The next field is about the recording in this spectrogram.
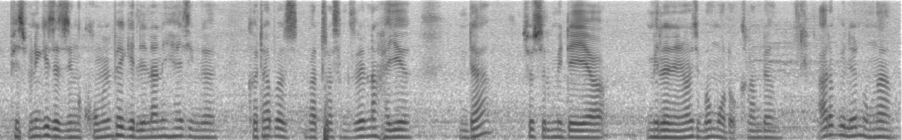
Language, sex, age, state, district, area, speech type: Bodo, male, 18-30, Assam, Chirang, rural, spontaneous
